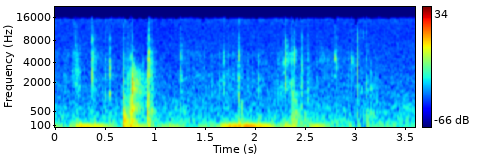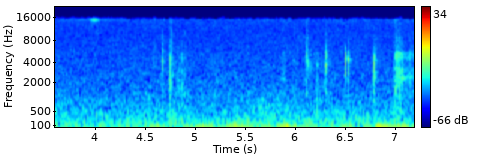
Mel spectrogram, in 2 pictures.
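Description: A utility knife blade slices and scrapes the pink face of a solid oval bar soap, pink inside with a gold glitter shell, held in the hand. Short, dry, crisp clicks and bright scraping ticks come in scattered bursts over soft low thumps, each cut ending almost instantly with no ring.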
